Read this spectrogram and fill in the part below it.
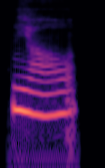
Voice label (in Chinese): "鸟", Chinese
